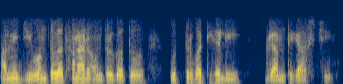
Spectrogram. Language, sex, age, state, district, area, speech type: Bengali, male, 18-30, West Bengal, South 24 Parganas, rural, conversation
